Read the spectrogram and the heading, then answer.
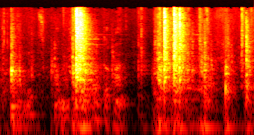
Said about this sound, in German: Nur hinter der letzten Tür der Schrankwand, da ist dieser braune Lederkoffer. Die Nachlasspflegerin nimmt eine Leiter und will den Koffer aus dem Schrank ziehen.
